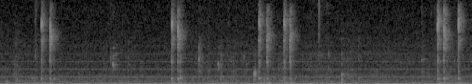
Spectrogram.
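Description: Near silence with scattered faint clicks of a computer mouse and keyboard, about six in all, some in quick pairs, over a faint steady hum.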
